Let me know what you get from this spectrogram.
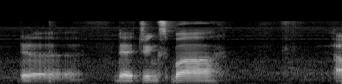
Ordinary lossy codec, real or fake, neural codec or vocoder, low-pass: none; real; none; none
